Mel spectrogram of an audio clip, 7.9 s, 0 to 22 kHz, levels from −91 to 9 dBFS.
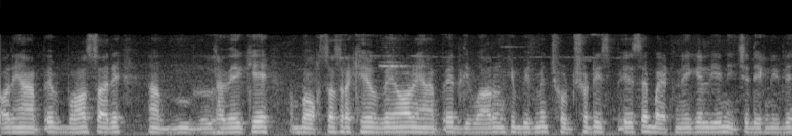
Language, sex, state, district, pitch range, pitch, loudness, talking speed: Hindi, male, Chandigarh, Chandigarh, 130-140 Hz, 135 Hz, -19 LUFS, 210 wpm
